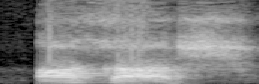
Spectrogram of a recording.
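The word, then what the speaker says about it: आकाश: Akash. Vean que las dos A son largas, entonces ambas van acentuadas. ¿Okay?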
